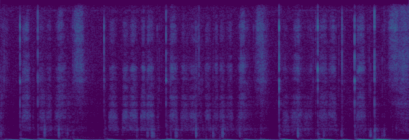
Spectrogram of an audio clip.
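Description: Stylus writing on a tablet screen: a quiet string of quick taps and scratches as a few words are handwritten.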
